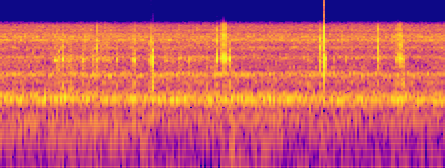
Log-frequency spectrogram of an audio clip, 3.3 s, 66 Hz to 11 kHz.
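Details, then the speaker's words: Pendle Steam Boilers 28mm gas boiler burner, lit inside the flue and turned up on a cold boiler (3 degrees, 0 psi): soft steady hiss with a few light clicks, no roaring or popping. Normal, evenly burning burner. "Turn it up. You hear a little bit of noise, but believe me, that is silent compared to most."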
